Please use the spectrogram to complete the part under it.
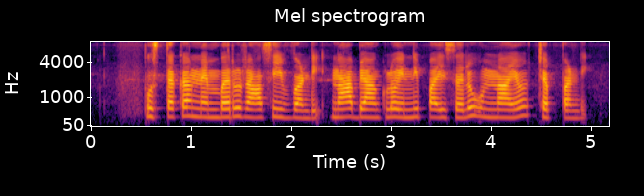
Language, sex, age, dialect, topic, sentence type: Telugu, female, 18-24, Telangana, banking, question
